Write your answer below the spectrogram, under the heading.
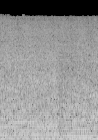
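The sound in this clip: A car engine roaring under heavy throttle on an uphill climb, a loud, dense and gritty drone that holds steady for the full two seconds without a break.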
